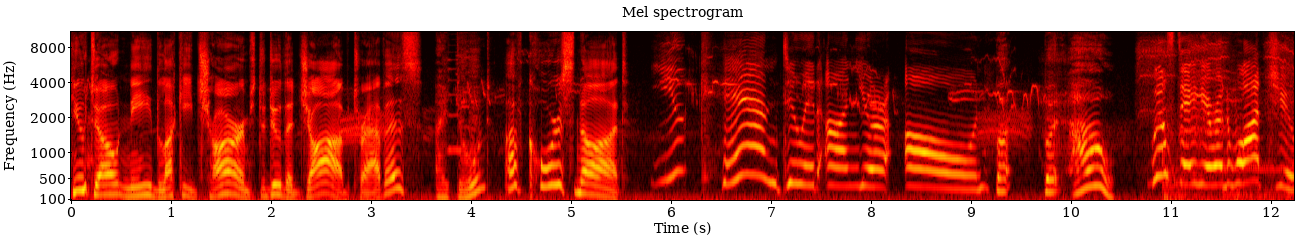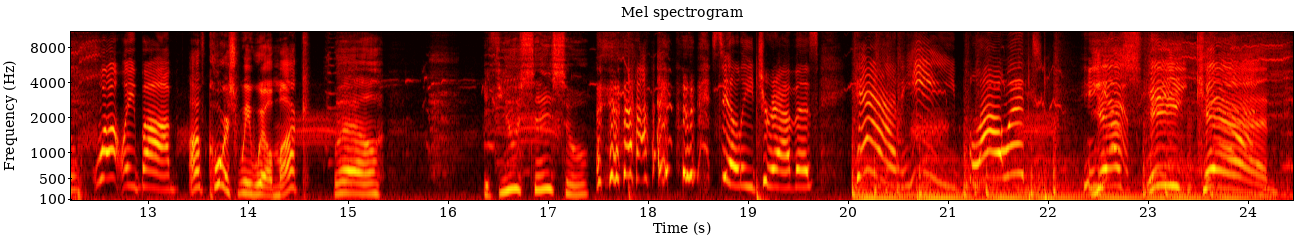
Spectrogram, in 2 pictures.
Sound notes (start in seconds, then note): 17.3 giggling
